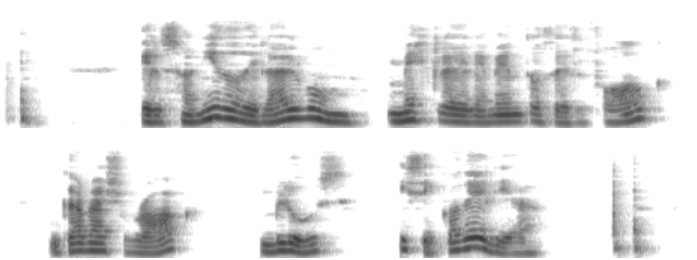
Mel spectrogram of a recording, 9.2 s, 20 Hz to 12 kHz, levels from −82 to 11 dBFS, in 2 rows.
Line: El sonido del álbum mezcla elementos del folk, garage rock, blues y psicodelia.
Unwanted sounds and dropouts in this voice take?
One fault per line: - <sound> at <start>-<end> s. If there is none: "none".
none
